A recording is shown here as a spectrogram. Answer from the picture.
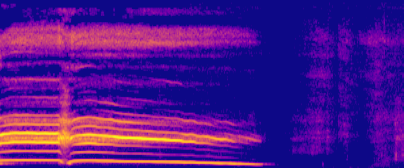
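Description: A person's high-pitched voice holding one long cry, with a brief catch just over half a second in, then gliding slowly down in pitch for about two more seconds before stopping abruptly.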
